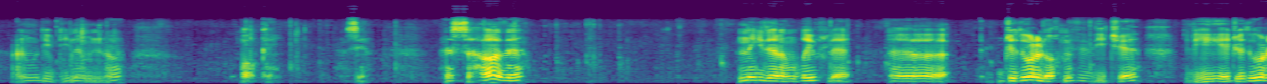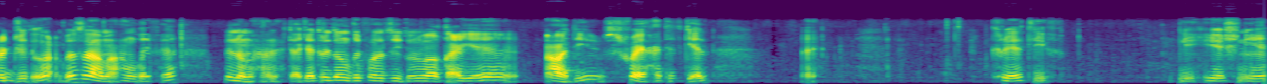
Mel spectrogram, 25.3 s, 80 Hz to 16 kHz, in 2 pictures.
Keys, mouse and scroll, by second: 1.8-3.9 middle drag, 3.9-4.7 scroll up 2, 4.7-6.4 middle drag, 6.4-8.4 scroll down 8, 8.4-9.4 middle drag, 9.4-10.3 scroll down 2, 10.3-11.2 scroll down 1, 11.2-15.0 middle drag, 15.0-16.0 scroll up 3, 16.0 middle click, 17.0-18.1 scroll up 2, 23.2 click.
